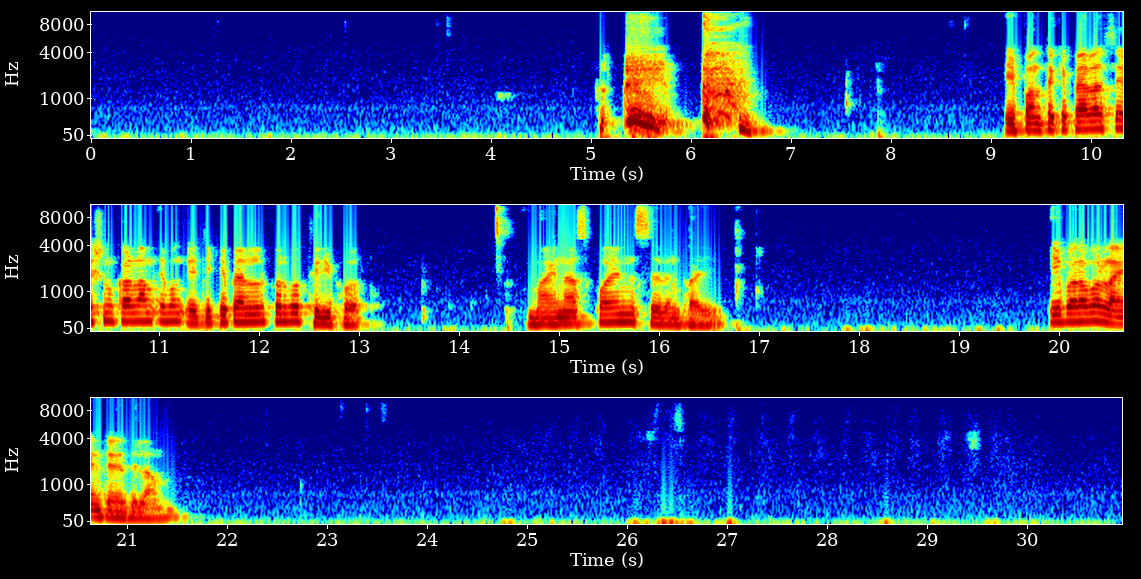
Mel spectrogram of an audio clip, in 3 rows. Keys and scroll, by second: 5.2 Home, 14.0 Down, 14.7 KP_Subtract, 15.3 KP_Decimal, 15.8 KP_7, 16.8 KP_5.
